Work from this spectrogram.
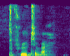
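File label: "fruiterer", British English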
